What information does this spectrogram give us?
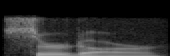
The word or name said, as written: sirdar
